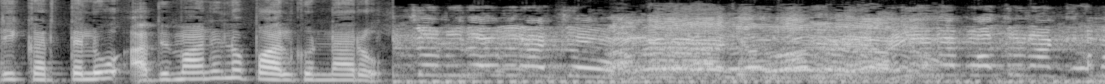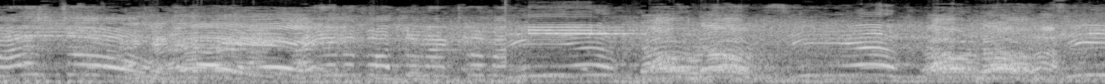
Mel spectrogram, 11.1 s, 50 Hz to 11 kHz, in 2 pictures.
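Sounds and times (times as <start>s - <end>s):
crowd of men shouting slogans: 2.8s - 11.0s.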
